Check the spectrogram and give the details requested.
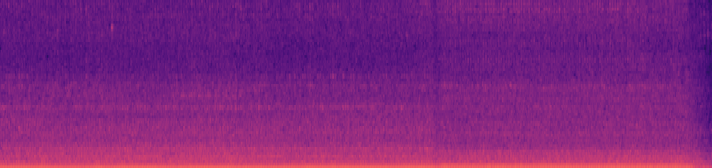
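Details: Mower that sat unused and wouldn't start, fixed mainly by addressing bad fuel: steady, even drone with a smooth beat, pitch stepping down around seven seconds, then shuts off cleanly; normal running.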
